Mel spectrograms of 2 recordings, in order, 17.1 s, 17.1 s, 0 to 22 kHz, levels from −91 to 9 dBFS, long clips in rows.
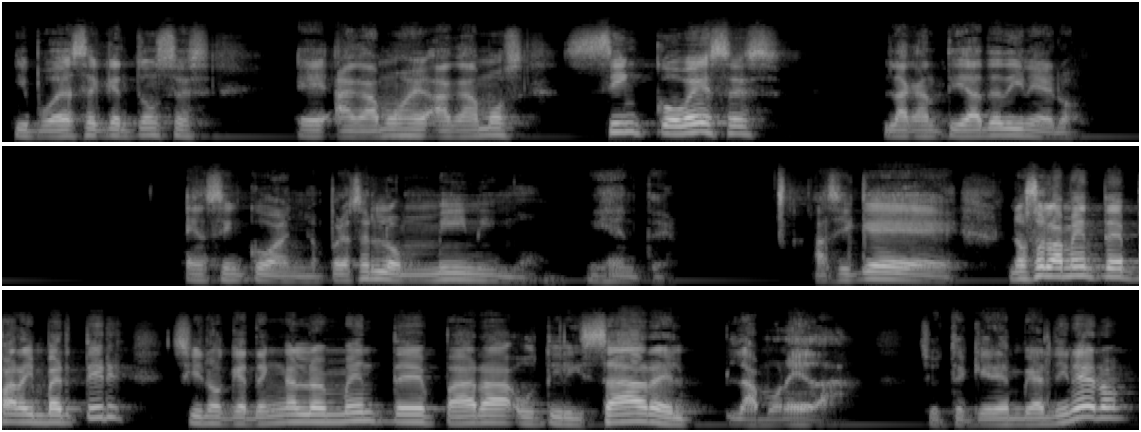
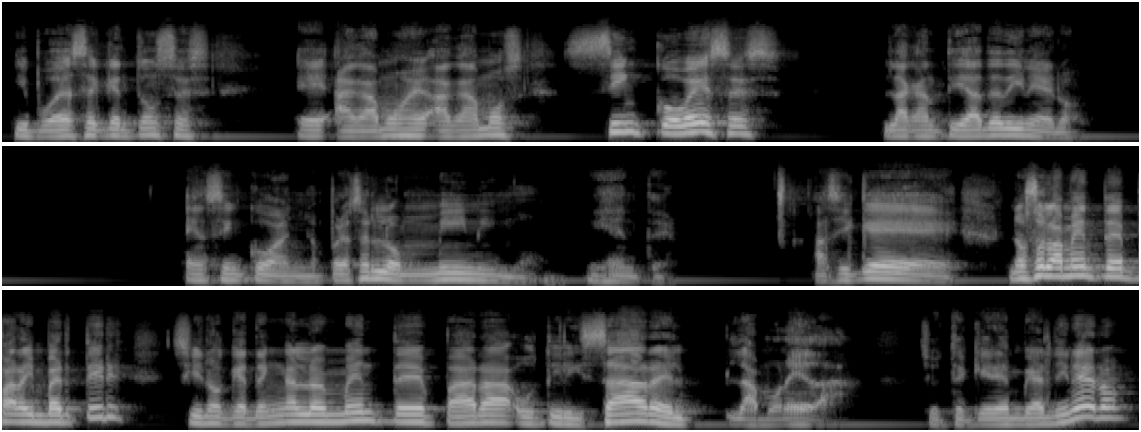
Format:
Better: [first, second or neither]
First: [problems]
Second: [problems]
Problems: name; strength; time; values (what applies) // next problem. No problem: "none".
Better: second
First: thin; somewhat; fading below 950 Hz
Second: none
